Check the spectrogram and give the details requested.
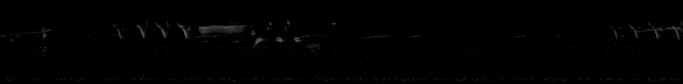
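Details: Fraser Point bald eagle nest, 22 March 2019, while the two oldest chicks get most of a feeding. Bursts of sharp, high-pitched chittering notes come in rapid uneven runs, followed by a pause and then a brief further burst, over constant background hiss.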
